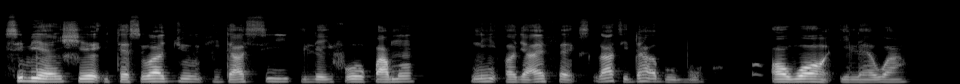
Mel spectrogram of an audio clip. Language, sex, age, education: Yoruba, male, 30-45, tertiary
